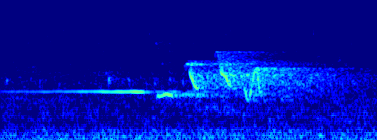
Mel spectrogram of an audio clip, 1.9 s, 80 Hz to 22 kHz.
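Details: Japanese bush warbler singing in a rainy forest at Oyamada Ryokuchi, Tokyo, in late April 2022: one long steady whistled note, then a quick bright flourish jumping higher, over soft patter of rain and a low background hum.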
